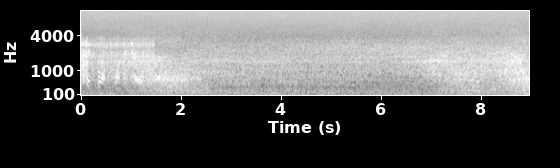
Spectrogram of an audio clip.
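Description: An Airbus A320 airliner at Toronto Pearson Airport gives a steady, broad engine roar with a brief higher whine at the start, holding fairly loud throughout, while radio chatter and voices sound over it.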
